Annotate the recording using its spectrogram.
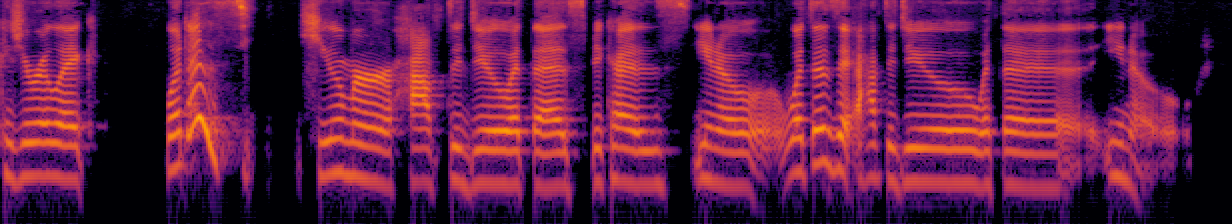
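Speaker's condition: No condition

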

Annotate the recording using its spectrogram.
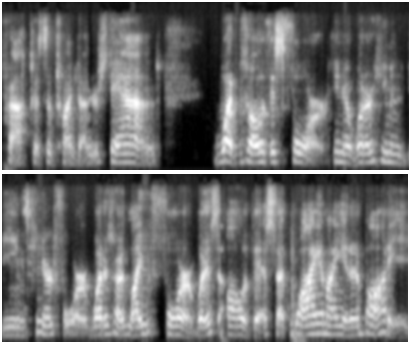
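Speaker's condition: Deafness with cochlear implants, bilateral cochlear implants; two cochlear implants

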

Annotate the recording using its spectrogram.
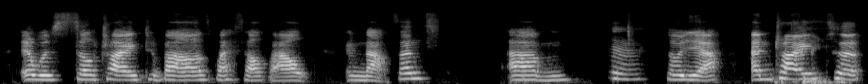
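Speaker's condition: Cerebral palsy; non-progressive

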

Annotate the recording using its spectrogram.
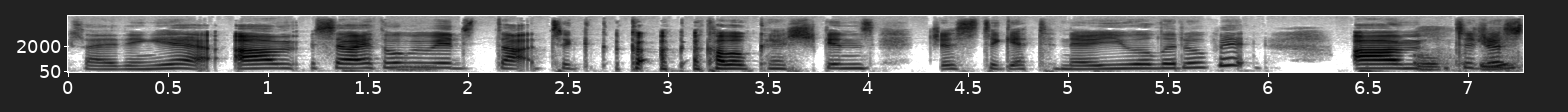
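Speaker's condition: No condition

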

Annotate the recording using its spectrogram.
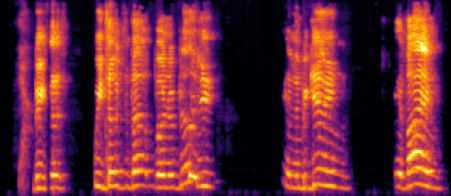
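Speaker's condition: Cerebral palsy; uses wheelchair, hearing intact

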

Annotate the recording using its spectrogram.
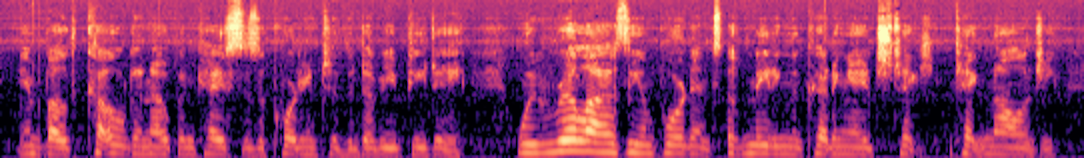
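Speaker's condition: No condition

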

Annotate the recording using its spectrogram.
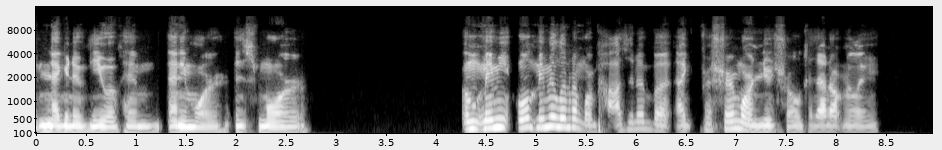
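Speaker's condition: Cleft lip and palate; congenital

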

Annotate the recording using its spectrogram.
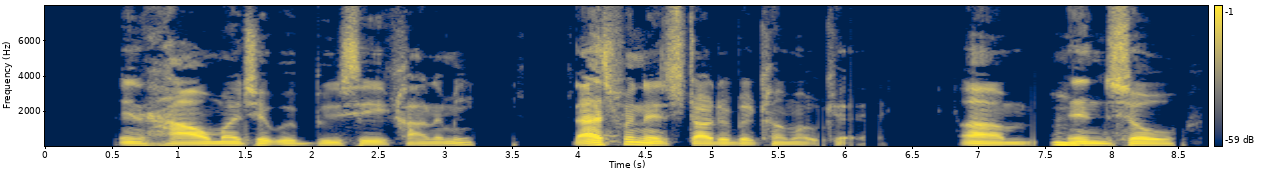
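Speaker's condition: Cerebral palsy; never tried marijuana for it

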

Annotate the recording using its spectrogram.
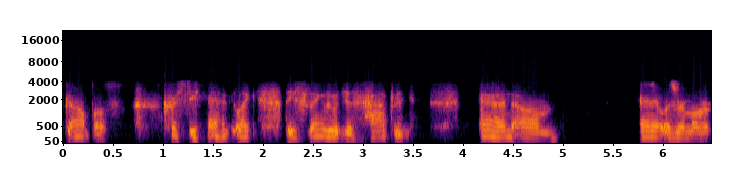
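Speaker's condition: Spasmodic dysphonia; onset at peak of singing career, diagnosed 2 or 3 years after band shut down; voice lost power, grew weaker, lost control, could not hit notes, range shrank high and low

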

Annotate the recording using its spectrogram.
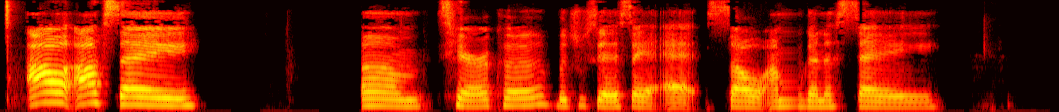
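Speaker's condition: No condition

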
